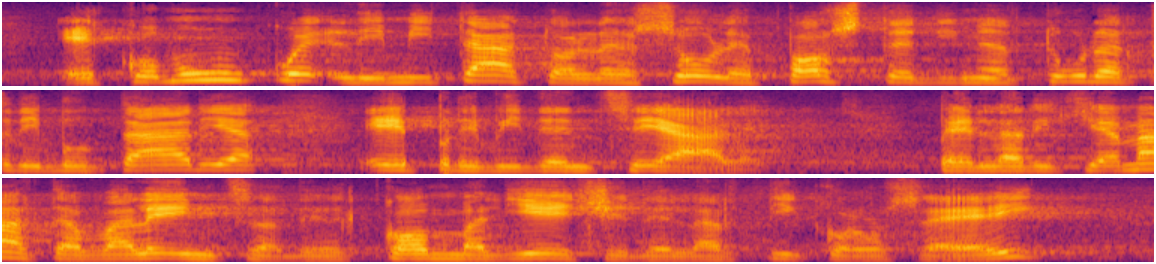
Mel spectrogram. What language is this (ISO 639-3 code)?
ita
